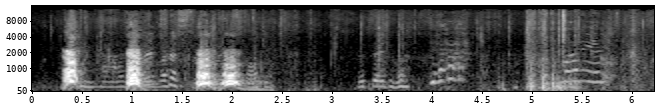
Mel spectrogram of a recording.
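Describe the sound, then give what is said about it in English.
Dogs bark three times in quick, evenly spaced succession, loud, followed by people talking in the background. “I told them to come see the dogs.”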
